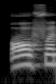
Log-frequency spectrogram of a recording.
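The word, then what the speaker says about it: often: टी इन सभी में silent है। ऑफन है। इसको ऑफन या ऑफन भी पढ़ा जाता है।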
